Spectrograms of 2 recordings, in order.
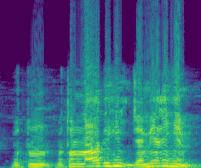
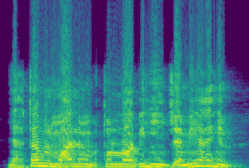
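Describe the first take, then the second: First: Slow, stressed. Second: Said in the usual way. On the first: Shown as a demonstration. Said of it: "باء حرف جر". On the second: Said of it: "أو مثال آخر".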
